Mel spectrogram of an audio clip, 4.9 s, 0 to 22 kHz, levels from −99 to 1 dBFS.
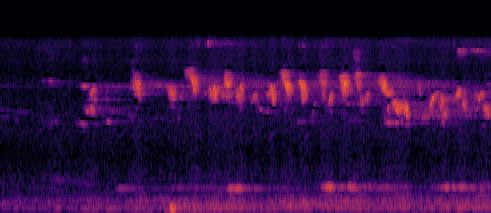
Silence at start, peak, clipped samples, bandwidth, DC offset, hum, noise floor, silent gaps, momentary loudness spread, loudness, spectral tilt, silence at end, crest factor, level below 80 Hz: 0.5 s; -18 dBFS; under 0.1%; 11 kHz; under 0.1%; none; -67 dBFS; none; 12 LU; -37 LUFS; -1.5 dB/octave; 0 s; 24 dB; -72 dBFS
